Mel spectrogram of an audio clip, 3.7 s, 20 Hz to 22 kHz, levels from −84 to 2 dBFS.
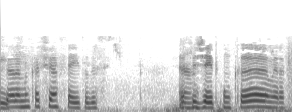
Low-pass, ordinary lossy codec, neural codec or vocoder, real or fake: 7.2 kHz; MP3, 24 kbps; none; real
